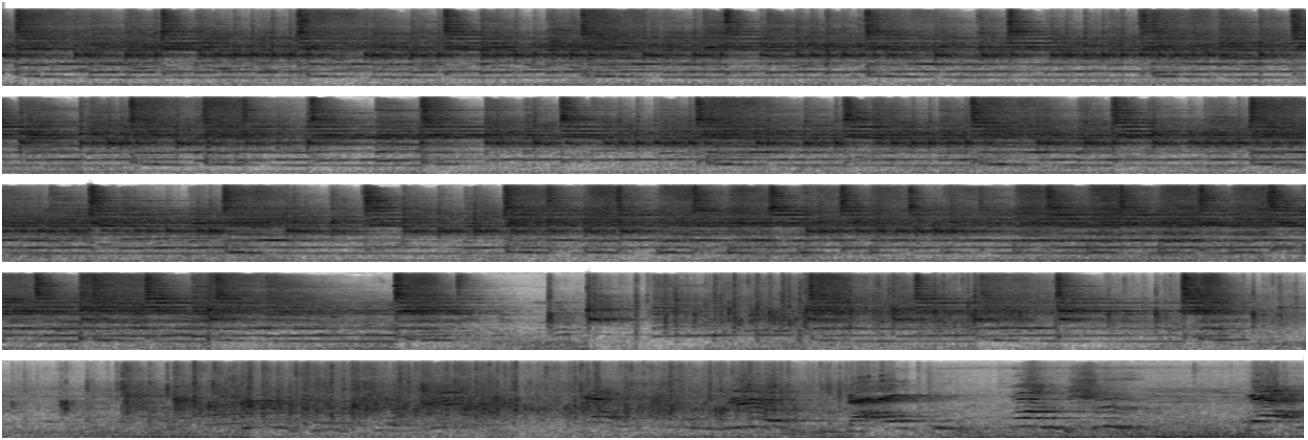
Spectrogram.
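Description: Beijing opera accompaniment: a percussion band of drums, gongs and cymbals striking fast and steadily, under a short repeating melody with sliding notes. The music breaks off about three-quarters of the way through, and a noisy stretch follows.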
